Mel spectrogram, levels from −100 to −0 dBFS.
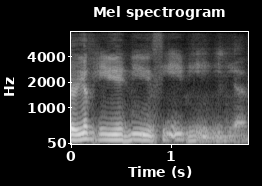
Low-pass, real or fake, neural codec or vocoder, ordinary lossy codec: none; fake; codec, 16 kHz, 0.5 kbps, FreqCodec, larger model; none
